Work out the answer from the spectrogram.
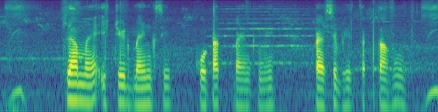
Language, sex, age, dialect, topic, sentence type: Hindi, male, 46-50, Awadhi Bundeli, banking, question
